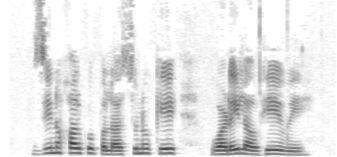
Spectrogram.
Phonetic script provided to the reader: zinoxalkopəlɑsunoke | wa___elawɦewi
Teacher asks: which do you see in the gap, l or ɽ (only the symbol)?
ɽ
